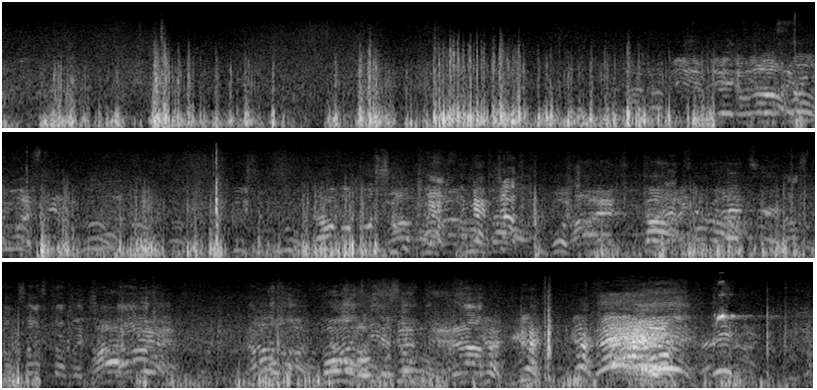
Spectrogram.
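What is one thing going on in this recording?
Footballers call and shout to each other across an open pitch outdoors.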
